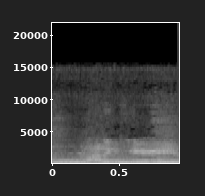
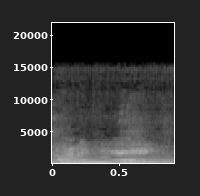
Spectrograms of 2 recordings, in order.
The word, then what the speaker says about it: onigiri: Onigiri, that's how you say it. Onigiri.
